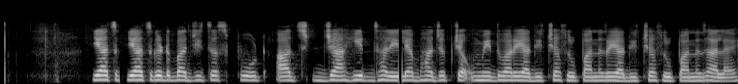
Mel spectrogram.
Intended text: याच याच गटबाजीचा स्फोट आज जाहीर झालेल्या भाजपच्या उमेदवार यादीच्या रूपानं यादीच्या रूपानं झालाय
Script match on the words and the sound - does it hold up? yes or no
no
